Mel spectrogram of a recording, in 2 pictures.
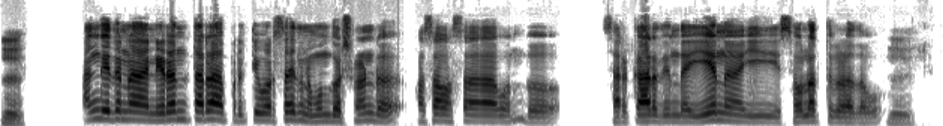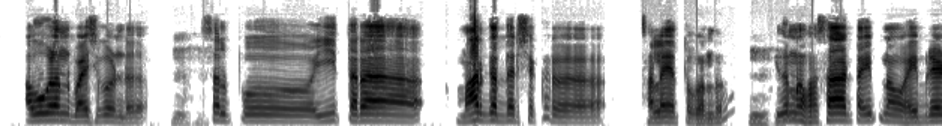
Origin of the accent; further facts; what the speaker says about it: Masabanchanal, Karnataka, India; Sir, ನಾವಿವಾಗ ಕೊಪ್ಪಳ ಜಿಲ್ಲೆ ಕುಕನೂರು ತಾಲೂಕಿನ ಮಸಾಬಂಚನಾಳ್ ಅಂತಕ್ಕಂಥ ಗ್ರಾಮದಲ್ಲಿ ಇವತ್ತು.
